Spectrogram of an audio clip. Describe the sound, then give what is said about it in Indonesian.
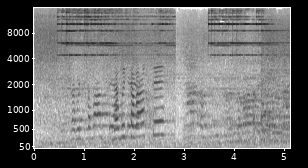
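A small hand bell, handed over by Mario Draghi, is rung by Italian Prime Minister Giorgia Meloni at a traditional handover ceremony at Palazzo Chigi in Rome, with a bright, high, sustained tone in two stretches, briefly pausing between them, while people talk and murmur underneath. “Kedua pemimpin saling tukar pandangan hangat ketika Meloni dengan gembira membunyikan lonceng kecil itu.”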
